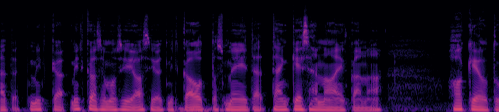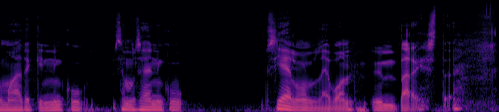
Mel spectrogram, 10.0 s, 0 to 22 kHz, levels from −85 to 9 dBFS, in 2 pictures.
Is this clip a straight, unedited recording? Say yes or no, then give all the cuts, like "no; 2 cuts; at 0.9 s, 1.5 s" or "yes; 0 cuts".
yes; 0 cuts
